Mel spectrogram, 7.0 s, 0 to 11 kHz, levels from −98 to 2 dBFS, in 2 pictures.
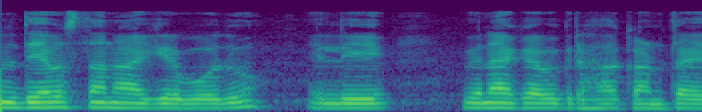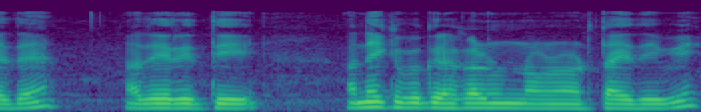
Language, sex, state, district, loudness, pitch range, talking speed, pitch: Kannada, male, Karnataka, Bellary, -28 LUFS, 130-145 Hz, 120 wpm, 135 Hz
